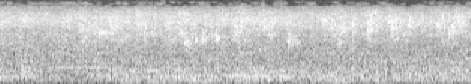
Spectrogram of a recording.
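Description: Water pours steadily from a tap to rinse shampoo off a dog during a home bath, a constant close rushing gush with no breaks or talking.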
